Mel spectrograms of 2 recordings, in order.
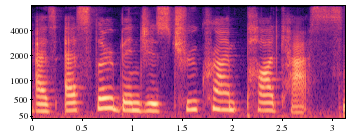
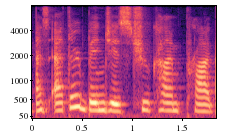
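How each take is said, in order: First: Very slow, each word placed carefully; slow deliberate reading after tripping over the words; slow careful reread. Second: Said in the usual way. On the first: Real, not acted. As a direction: spell it out slowly after stumbling. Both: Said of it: "I'm losing my ability to speak".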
